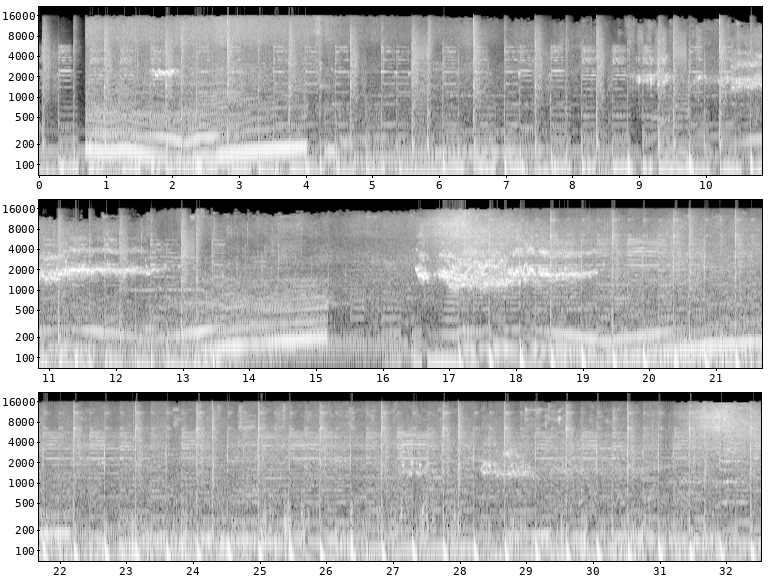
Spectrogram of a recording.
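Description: Classic Lada sedan's engine revving up and falling back several times as it is thrown round the cones, with tyres squealing twice around the middle. A music track with a steady beat plays over it.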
